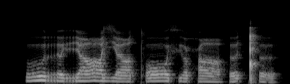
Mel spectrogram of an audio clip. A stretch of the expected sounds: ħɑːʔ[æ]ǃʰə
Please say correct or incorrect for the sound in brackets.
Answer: incorrect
